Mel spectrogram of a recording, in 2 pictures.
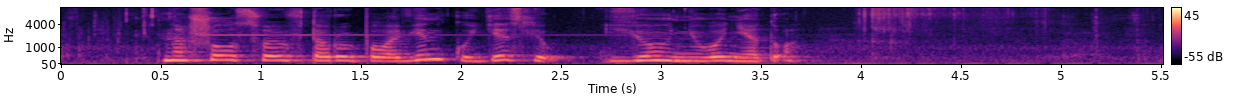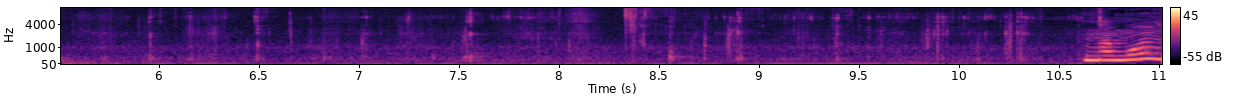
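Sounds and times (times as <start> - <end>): crackly chewing: 0.0 - 0.5, 4.0 - 11.0
crisp bite into food: 4.0 - 5.2.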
